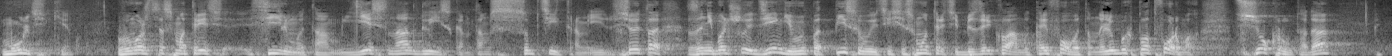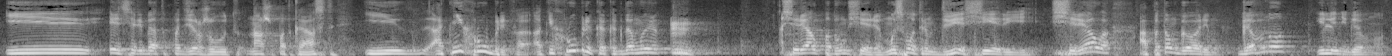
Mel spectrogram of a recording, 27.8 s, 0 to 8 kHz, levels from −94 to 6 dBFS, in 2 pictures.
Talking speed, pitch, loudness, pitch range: 135 wpm, 150 Hz, -14 LUFS, 120-175 Hz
